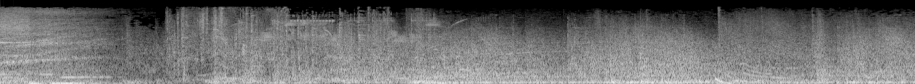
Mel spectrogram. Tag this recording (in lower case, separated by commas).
speech, boom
